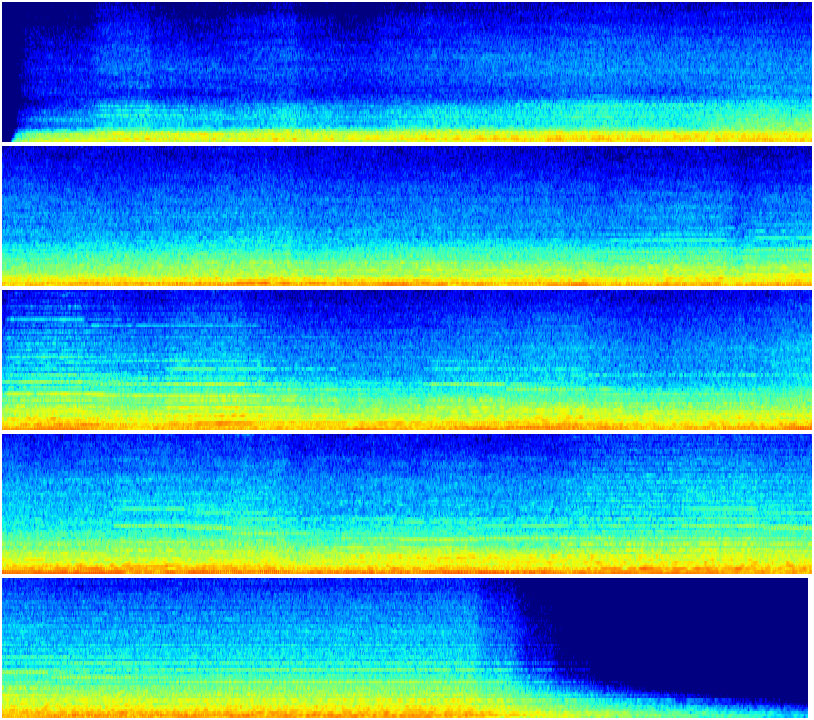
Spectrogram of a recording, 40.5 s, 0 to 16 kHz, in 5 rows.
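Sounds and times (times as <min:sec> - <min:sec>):
choir: 0:00.1 - 0:39.6
strings: 0:00.2 - 0:39.0
pipe organ: 0:07.2 - 0:38.1.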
